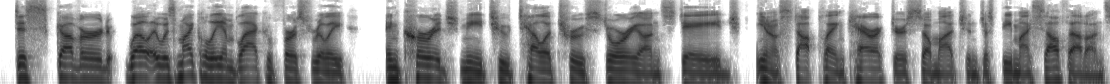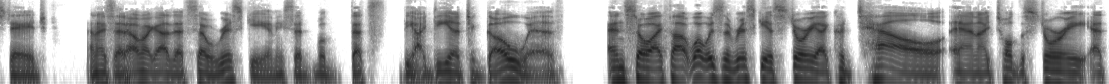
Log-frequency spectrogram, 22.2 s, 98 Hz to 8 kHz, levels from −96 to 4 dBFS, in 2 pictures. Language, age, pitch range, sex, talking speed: English, 50-69, 90-120 Hz, male, 190 wpm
